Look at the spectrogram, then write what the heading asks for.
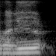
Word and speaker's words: Valur: And for those that are confused, then Valur is spelled V-A-L-U-R, or just Valur.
